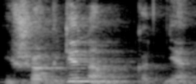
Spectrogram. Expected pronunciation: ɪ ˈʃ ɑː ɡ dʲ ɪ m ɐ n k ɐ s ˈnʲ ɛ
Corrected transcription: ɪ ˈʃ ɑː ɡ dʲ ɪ n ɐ m k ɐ t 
